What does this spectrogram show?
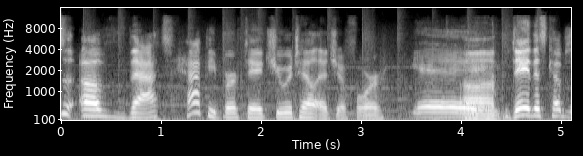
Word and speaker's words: Ejiofor: What is the theme of, excuse me, sir, how do you pronounce that again? It's Chichilio Ejiofor.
